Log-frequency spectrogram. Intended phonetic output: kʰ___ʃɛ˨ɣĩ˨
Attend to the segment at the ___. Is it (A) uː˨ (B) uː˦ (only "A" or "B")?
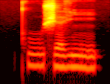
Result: A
